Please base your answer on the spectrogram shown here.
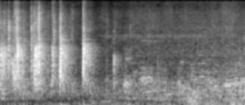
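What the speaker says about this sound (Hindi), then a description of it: "तो जोरदार तालियां बजेगी" Scattered claps from an audience at a Hindi poetry gathering (kavi sammelan), a handful of sharp hand strikes in the first second that thin out into a murmuring crowd.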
